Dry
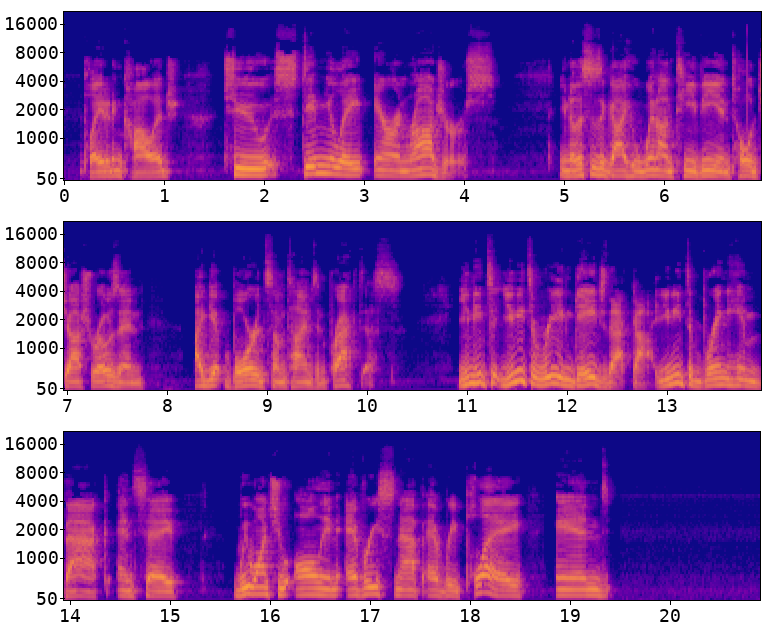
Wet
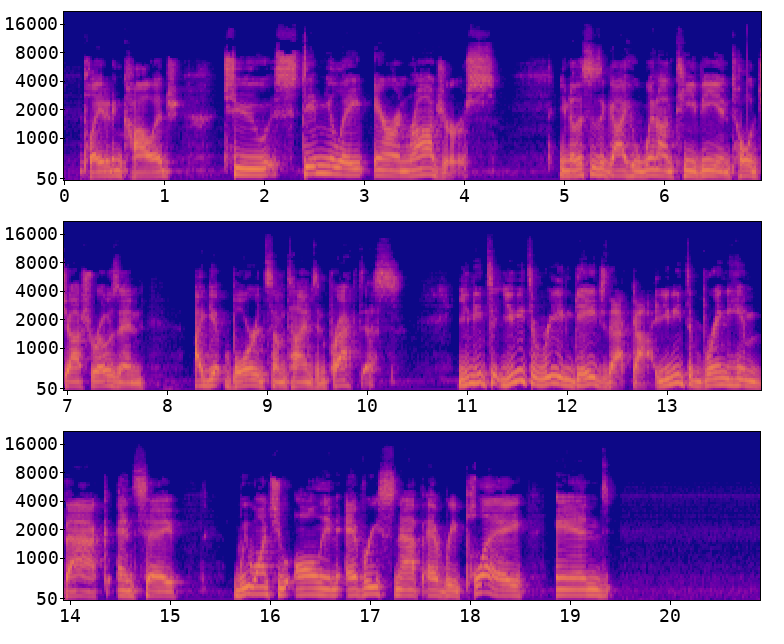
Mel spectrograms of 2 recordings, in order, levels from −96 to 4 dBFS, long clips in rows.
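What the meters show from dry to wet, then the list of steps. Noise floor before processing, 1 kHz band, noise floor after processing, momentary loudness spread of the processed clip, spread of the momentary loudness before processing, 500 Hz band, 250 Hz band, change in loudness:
-74 dBFS, -4.5 dB, -69 dBFS, 5 LU, 11 LU, -5.0 dB, -5.0 dB, -4.5 dB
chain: compression 4:1, threshold -34 dBFS, peak gain reduction 12.5 dB; trim +4.5 dB

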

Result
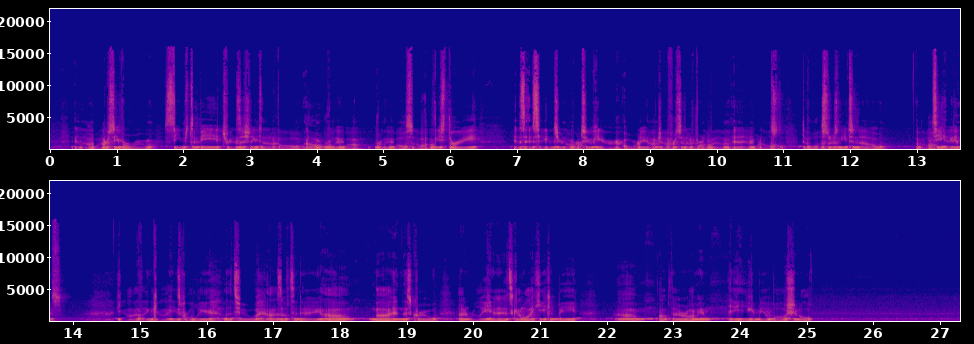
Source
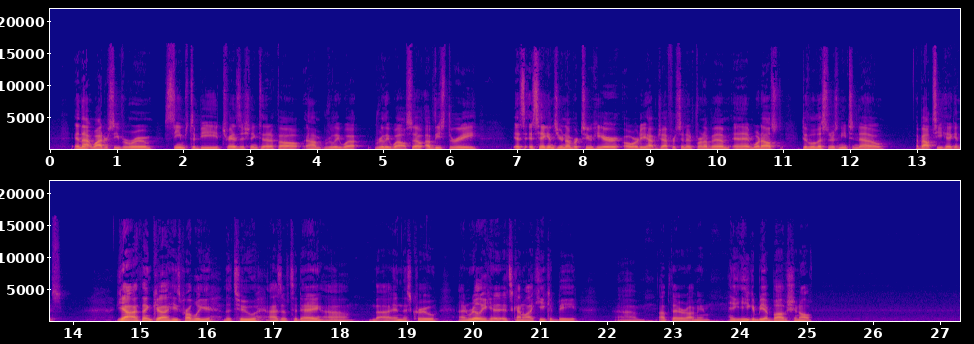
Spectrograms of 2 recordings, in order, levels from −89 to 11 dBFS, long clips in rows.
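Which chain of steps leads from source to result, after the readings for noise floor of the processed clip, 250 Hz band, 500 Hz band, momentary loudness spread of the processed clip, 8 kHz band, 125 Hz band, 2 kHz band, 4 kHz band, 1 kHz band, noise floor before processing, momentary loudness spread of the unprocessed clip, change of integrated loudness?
-63 dBFS, -6.5 dB, -10.0 dB, 9 LU, +2.5 dB, -7.5 dB, -13.0 dB, -2.0 dB, -11.5 dB, -66 dBFS, 12 LU, -8.5 dB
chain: compressor with a negative ratio -35 dBFS, ratio -0.5; frequency shift -500 Hz; trim -2.5 dB

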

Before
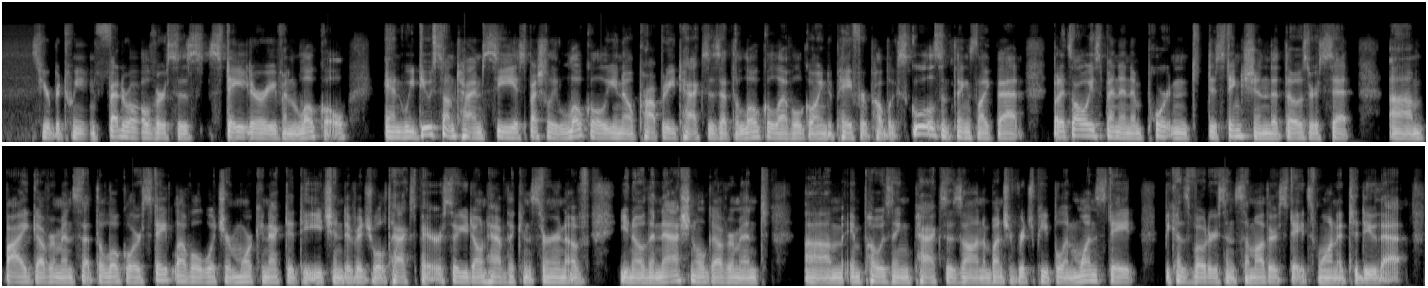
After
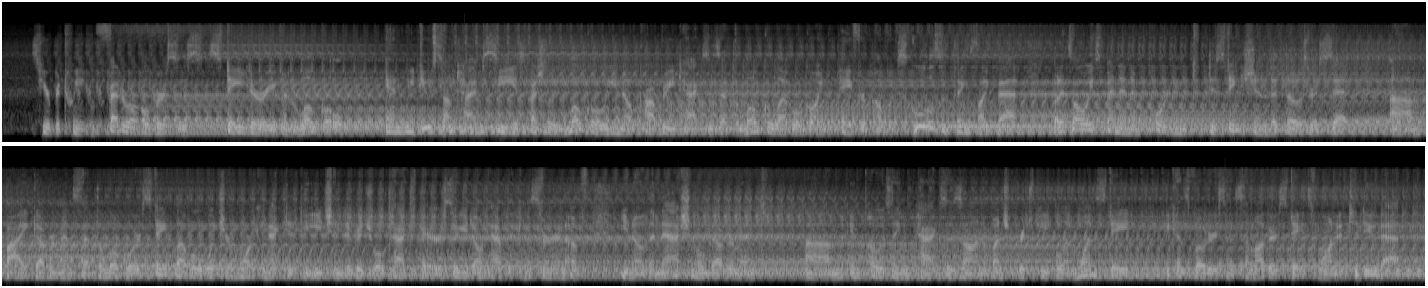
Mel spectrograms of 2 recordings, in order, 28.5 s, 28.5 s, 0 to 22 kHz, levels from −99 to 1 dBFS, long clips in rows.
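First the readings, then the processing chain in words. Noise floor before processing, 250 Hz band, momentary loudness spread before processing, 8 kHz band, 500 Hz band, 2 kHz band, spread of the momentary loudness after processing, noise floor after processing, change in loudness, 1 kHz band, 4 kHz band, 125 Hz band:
-60 dBFS, -7.0 dB, 4 LU, -5.0 dB, -5.0 dB, -5.0 dB, 3 LU, -45 dBFS, -6.5 dB, -5.0 dB, -5.0 dB, under -20 dB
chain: brick-wall FIR high-pass 200 Hz; on a send: echo with a slow build-up 105 ms, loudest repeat 5, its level -11 dB; on the sum: trim -7.5 dB

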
